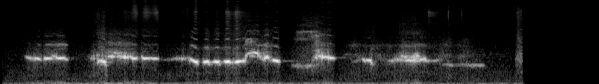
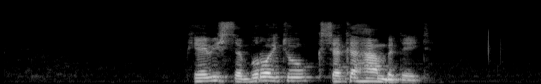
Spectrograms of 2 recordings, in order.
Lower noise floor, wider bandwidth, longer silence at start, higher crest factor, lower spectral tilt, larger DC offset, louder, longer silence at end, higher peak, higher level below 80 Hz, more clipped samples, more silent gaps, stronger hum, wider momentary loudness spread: second, -38 dBFS vs -67 dBFS; first, 14.5 kHz vs 7.8 kHz; second, 0.25 s vs 1.95 s; about the same, 16 dB vs 20 dB; second, -1.5 dB/octave vs -6 dB/octave; neither; first, -14 LUFS vs -19 LUFS; second, 0.75 s vs 1.2 s; about the same, 0 dBFS vs -2 dBFS; first, -46 dBFS vs -60 dBFS; neither; neither; neither; first, 11 LU vs 8 LU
